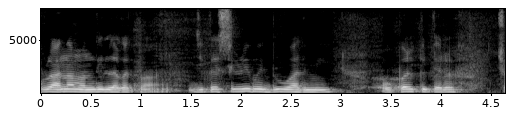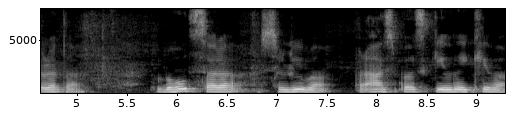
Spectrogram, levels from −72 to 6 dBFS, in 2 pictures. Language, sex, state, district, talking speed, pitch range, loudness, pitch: Bhojpuri, female, Uttar Pradesh, Ghazipur, 135 wpm, 180-195 Hz, -15 LUFS, 185 Hz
